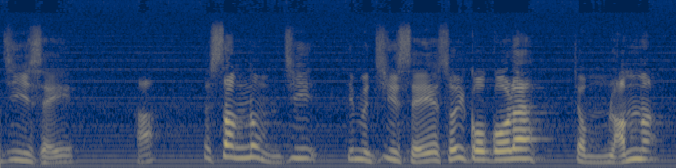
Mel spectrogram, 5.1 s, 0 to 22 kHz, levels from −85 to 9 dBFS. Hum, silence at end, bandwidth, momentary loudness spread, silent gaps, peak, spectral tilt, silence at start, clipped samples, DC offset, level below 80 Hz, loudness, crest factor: none; 0 s; over 20 kHz; 18 LU; none; -8 dBFS; -4.5 dB/octave; 0 s; under 0.1%; under 0.1%; -56 dBFS; -28 LUFS; 20 dB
